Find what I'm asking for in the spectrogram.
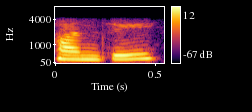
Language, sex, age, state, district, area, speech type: Punjabi, female, 30-45, Punjab, Kapurthala, urban, conversation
